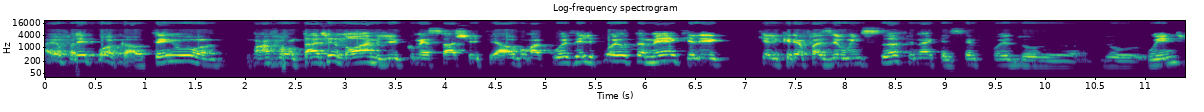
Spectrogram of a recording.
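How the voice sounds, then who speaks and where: A man uses a normal speaking voice with lively intonation at a moderate pace. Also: fairly high pitch for a man. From Brazil, Rio de Janeiro. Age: 60s. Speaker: surfboard shaper. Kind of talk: podcast interview.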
